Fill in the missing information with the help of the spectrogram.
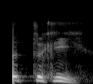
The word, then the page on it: Addettechì: Castellanetano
